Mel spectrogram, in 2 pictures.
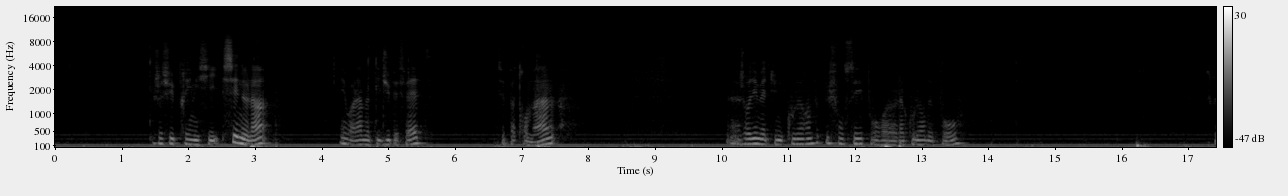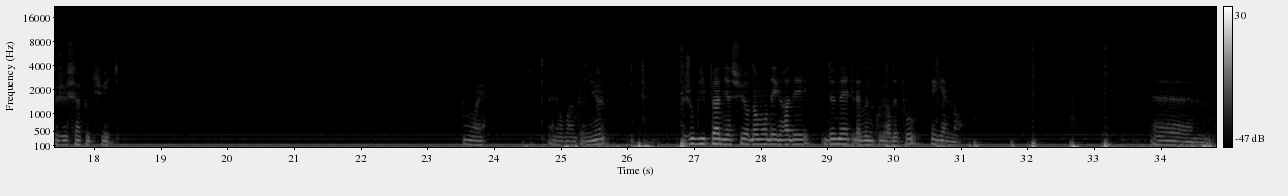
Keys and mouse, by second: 1.6-2.6 drag, 3.1 Delete, 3.9-6.1 drag, 7.4 KP_Subtract, 12.0 click, 12.7 shift+click, 13.5 click, 14.2 click, 15.5-16.6 drag, 18.3-24.1 drag, 24.8 click, 25.2 z, 25.8 click, 26.1 F2, 26.4 space, 26.5-28.0 drag, 26.9 space, 28.3 click, 30.1 F7, 30.4 click, 30.8 F1, 31.3 space, 32.9 space, 33.6 click, 34.3 F2.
